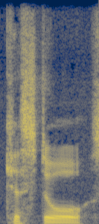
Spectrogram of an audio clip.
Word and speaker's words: Castore: Just quietly, I've been looking at the pronunciation and it's Castore, silent E.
